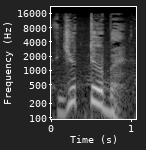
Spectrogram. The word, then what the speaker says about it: YouTube: Como tan autosuficiente como como YouTube. Lo dije mal, ¿verdad? Lo dije como si fuera la banda irlandesa, pero no, es YouTube.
